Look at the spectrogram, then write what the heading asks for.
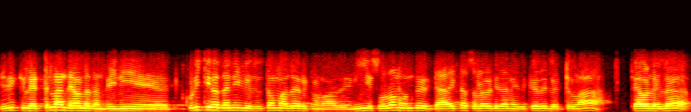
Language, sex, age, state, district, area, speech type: Tamil, male, 18-30, Tamil Nadu, Sivaganga, rural, conversation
